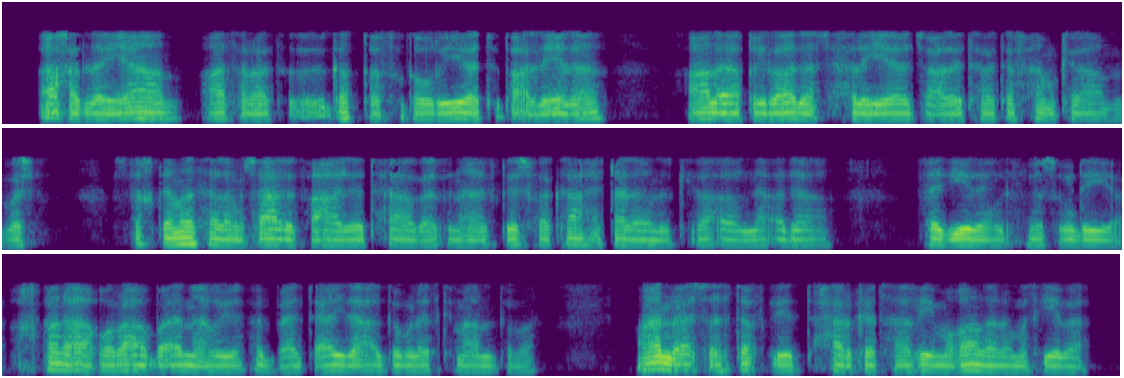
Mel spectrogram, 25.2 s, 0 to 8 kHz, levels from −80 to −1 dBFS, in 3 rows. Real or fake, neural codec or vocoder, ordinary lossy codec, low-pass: fake; codec, 24 kHz, 0.9 kbps, WavTokenizer, medium speech release version 2; AAC, 16 kbps; 7.2 kHz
